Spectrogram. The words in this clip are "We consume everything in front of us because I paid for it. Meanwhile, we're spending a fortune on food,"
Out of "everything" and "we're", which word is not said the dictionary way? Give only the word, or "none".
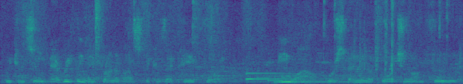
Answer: none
